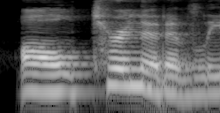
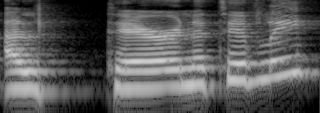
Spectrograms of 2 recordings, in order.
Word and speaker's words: alternatively: It's not alternatively, but alternatively. If that's difficult for you, pronounce whatever L you're used to pronouncing. It's still going to be clear. Primary stress is on ter, alternative, flap T, ly.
